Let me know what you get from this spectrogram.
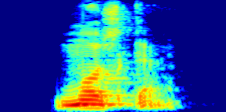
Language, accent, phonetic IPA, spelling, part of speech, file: Catalan, Valencia, [ˈmos.ka], mosca, noun, LL-Q7026 (cat)-mosca.wav
- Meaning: fly (insect)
